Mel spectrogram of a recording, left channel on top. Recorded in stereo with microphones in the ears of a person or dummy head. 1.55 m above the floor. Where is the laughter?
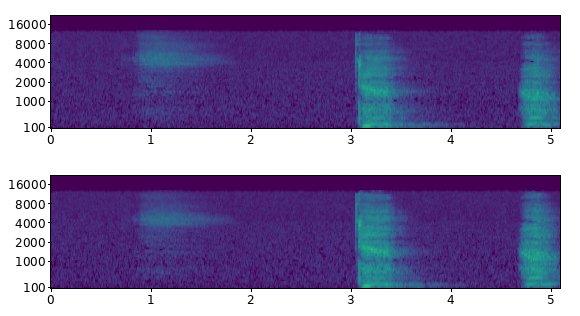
75° left (ahead or behind), 4 m; by 1.7 s 65° left (ahead or behind), 4 m.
